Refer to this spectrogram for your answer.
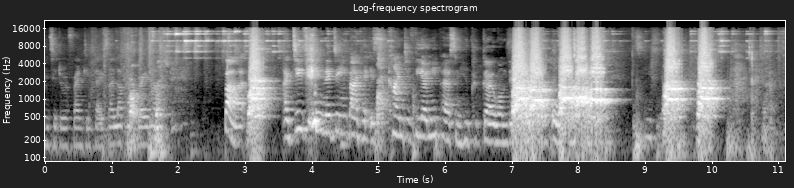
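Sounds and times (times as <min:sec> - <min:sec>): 
speech: 0:00.0 - 0:09.4
dog barking loudly: 0:03.0 - 0:03.6, 0:07.0 - 0:10.4.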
